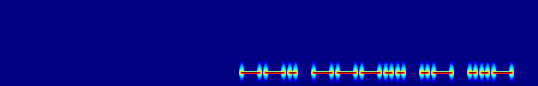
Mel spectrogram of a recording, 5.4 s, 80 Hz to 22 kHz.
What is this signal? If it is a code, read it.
Morse code, heard as a keyed tone, about 20 wpm, 700 Hz. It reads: G8AU
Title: DXCC-100 Call Signs - 4 Characters - 20wpm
